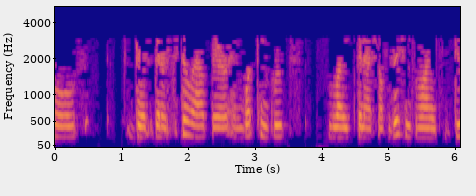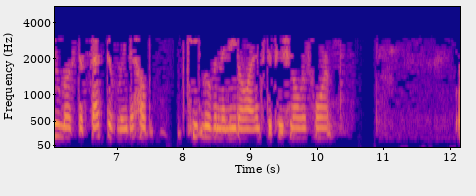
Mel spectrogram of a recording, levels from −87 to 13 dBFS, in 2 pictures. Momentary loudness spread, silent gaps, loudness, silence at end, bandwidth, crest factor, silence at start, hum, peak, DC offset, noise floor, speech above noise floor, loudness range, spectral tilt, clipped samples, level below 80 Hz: 8 LU; none; -20 LUFS; 0.05 s; 3.1 kHz; 18 dB; 0 s; none; -4 dBFS; under 0.1%; -51 dBFS; 31 dB; 2 LU; -8.5 dB/octave; under 0.1%; under -90 dBFS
